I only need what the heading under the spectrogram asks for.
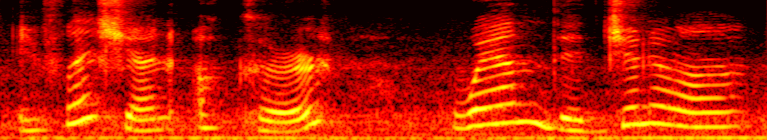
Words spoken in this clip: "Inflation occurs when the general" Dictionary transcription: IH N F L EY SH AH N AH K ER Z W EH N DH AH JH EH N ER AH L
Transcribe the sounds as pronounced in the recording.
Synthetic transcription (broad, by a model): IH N F L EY SH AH N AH K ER W EH N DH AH JH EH N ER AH L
